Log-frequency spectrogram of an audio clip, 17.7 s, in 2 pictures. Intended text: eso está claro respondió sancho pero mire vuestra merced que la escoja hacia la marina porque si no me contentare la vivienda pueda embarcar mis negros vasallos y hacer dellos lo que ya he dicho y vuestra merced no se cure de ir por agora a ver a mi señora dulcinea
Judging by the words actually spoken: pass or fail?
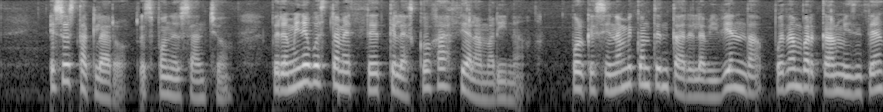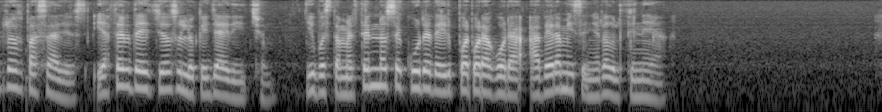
fail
